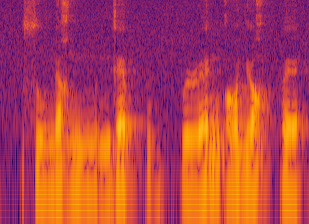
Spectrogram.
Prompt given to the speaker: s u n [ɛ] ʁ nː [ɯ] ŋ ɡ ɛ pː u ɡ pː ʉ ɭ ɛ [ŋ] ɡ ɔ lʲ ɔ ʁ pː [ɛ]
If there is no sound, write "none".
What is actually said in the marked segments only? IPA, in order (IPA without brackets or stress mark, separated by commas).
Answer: ɛ, ɯ, ŋ, ɛ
